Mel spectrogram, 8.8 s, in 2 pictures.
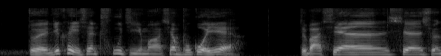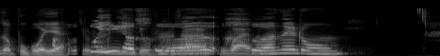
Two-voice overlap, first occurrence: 4.9 s

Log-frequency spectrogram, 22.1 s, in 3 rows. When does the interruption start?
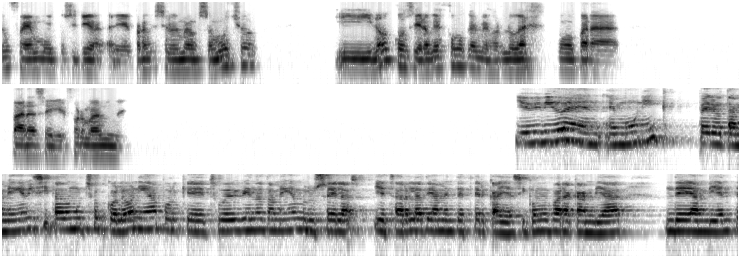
none

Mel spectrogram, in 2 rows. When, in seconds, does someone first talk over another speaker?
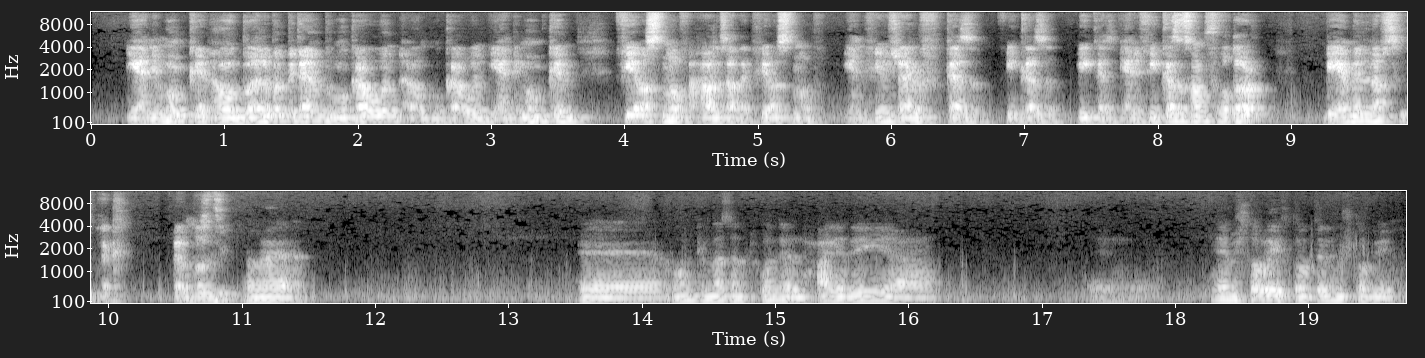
none

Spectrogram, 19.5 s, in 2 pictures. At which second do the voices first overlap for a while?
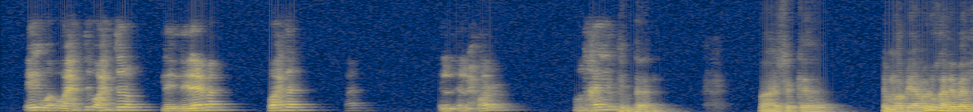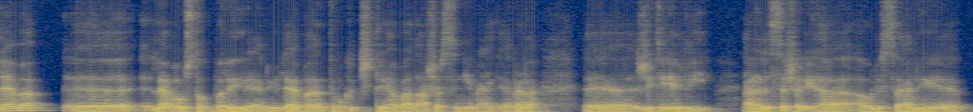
none

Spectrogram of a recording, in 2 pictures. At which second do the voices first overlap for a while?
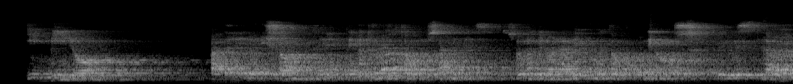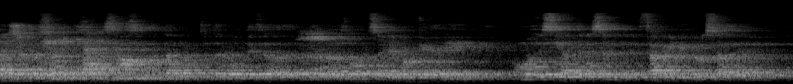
7.6 s

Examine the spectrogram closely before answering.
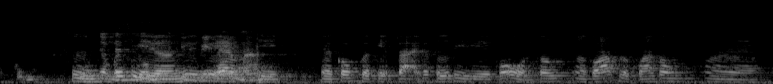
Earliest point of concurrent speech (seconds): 0.8 s

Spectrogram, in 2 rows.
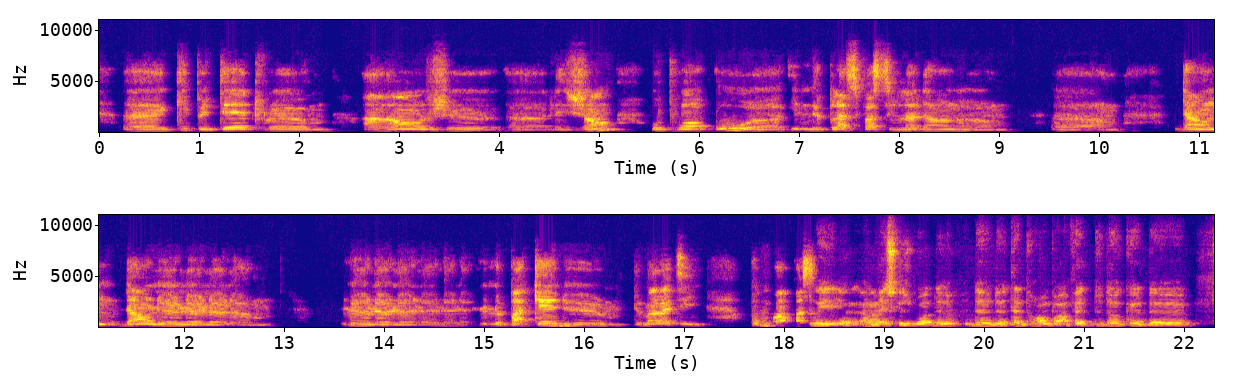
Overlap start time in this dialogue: none

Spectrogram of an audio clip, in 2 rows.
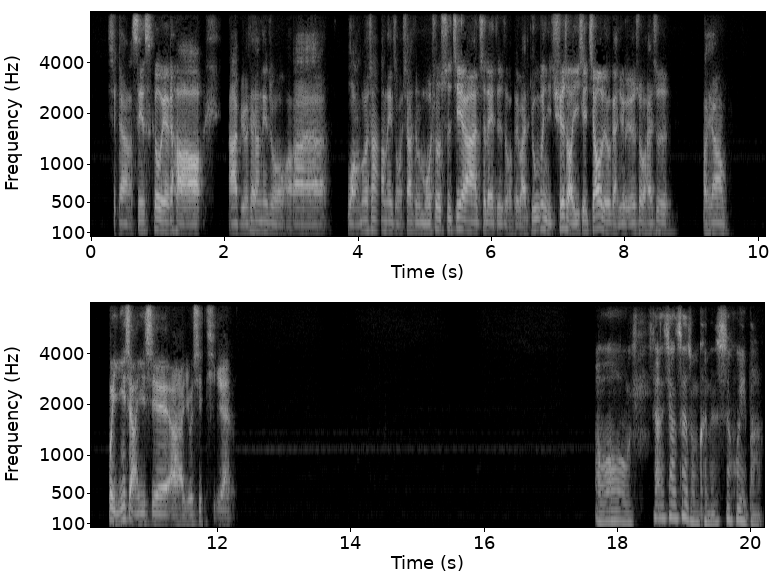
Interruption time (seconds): none

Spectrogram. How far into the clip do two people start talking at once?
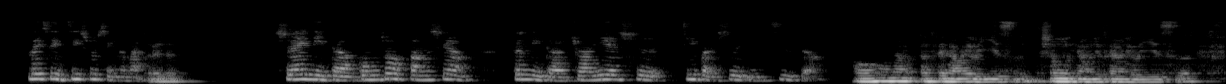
none

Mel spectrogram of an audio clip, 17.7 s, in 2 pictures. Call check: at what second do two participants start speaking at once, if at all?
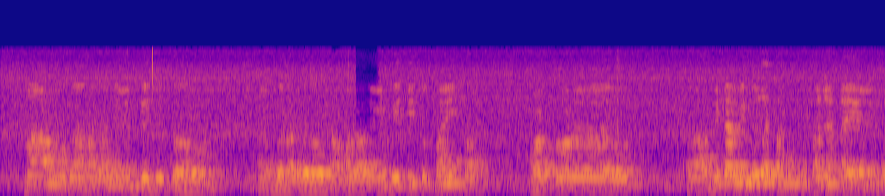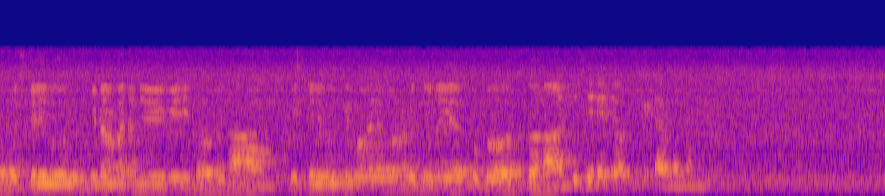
none

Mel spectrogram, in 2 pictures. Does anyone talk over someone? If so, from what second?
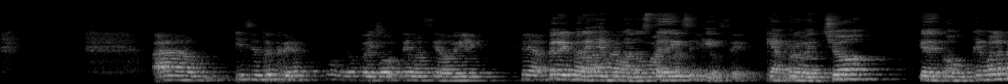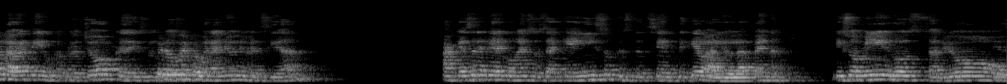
5.7 s

